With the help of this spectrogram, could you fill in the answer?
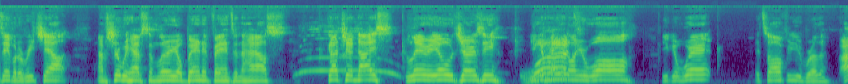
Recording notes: Coming to you live from the Collision Course Crew Tailgate! Goes live via Restream. We celebrated live from the Collision Course crew Tailgate with great food and drinks alongside great friends and music.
